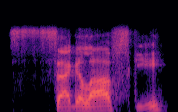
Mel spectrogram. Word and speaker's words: Sagalovsky: If you think deuterium is hard to say, try pronouncing my last name. I was gonna go for it. But I was like Sagalovsky. You got it.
